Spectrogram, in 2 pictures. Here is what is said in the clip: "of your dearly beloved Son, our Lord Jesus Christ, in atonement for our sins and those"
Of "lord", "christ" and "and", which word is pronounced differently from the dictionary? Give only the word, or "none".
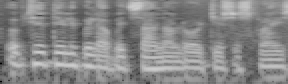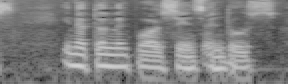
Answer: none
